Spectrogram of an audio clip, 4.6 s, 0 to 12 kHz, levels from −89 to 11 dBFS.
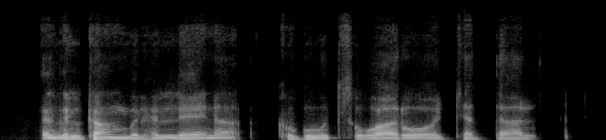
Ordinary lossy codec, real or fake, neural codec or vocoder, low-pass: Opus, 24 kbps; fake; codec, 44.1 kHz, 2.6 kbps, SNAC; 10.8 kHz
